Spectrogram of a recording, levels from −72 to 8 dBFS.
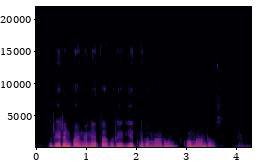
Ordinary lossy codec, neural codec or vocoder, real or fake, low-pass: none; vocoder, 44.1 kHz, 128 mel bands, Pupu-Vocoder; fake; 19.8 kHz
